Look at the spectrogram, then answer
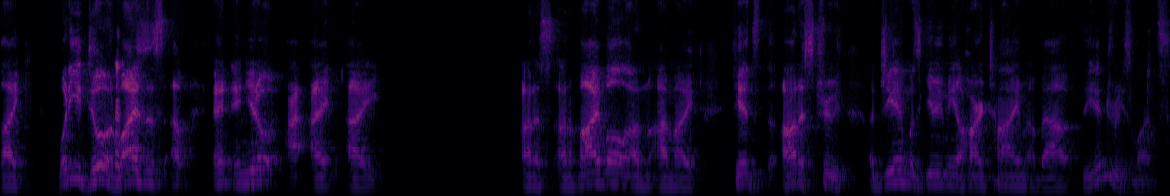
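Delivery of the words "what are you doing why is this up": loud, raised yelling complaint. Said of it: "I've had G Ms yell at me".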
